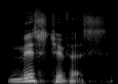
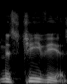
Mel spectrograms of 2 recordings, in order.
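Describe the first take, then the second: First: It has no extra 'ee' sound before the ending. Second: It has an extra 'ee' sound before the ending. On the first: The speaker calls it right. "mischievous is the word" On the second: The speaker calls it wrong. "there is no no V I U S in mischievous. It is not mischievous"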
